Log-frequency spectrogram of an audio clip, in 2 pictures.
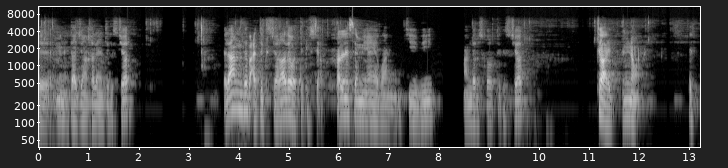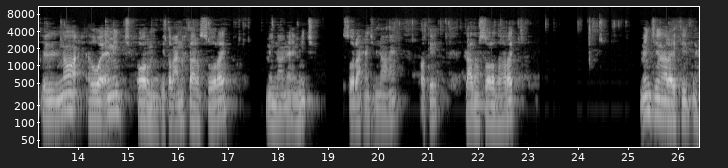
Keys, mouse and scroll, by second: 20.0-21.4 drag, 21.7-23.3 drag.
